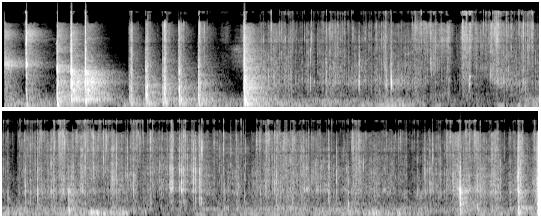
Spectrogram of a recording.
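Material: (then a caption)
Cardboard. A small yellow cardboard box of Dream chocolate biscuits, sealed in clear plastic film and full of packs, is tapped with bare fingertips. A run of sharp taps and hollow thunks then gives way to steady crinkling of the film as hands pick the box up and turn it, with a few more sharp knocks near the end.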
